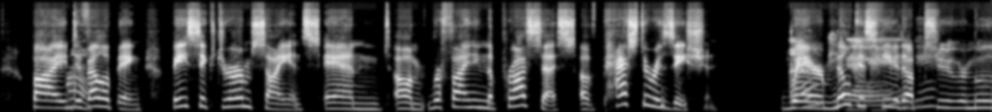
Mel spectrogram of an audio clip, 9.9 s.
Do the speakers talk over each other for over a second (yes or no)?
yes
